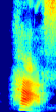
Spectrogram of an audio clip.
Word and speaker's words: half: Half. So again, half, no L because we have the A here.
